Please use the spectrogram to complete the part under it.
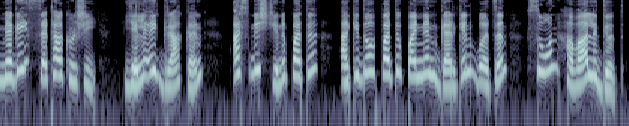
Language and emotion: Kashmiri, happy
